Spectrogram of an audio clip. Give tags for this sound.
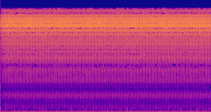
appearance; Bourne; electronic; forming; intro; location; movie; sound; telex; text; trilogy

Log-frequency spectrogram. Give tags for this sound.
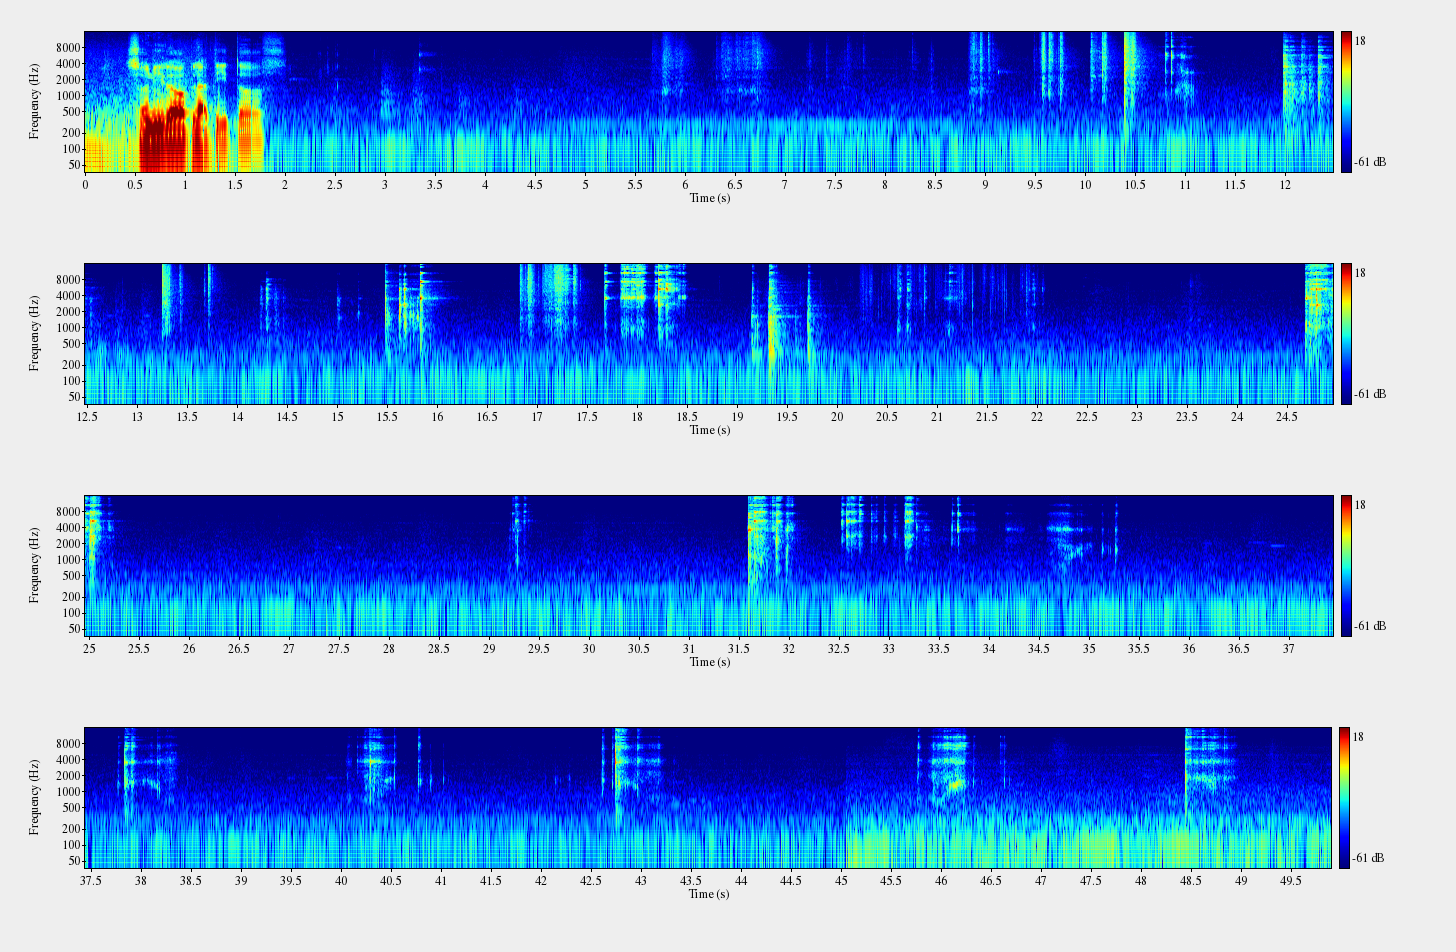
bar; Coffee; dishes

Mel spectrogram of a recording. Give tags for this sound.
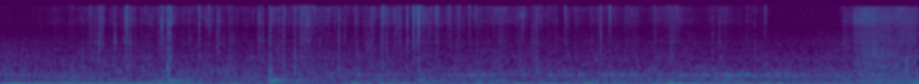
nature; crackle; natural

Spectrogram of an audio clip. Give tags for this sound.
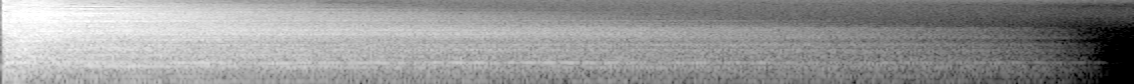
bang; crash; release

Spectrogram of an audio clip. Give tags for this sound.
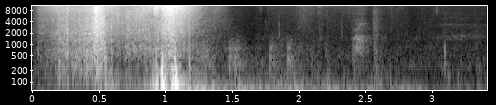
bee; buzzing; firework; human; noise; spin; stereo; wind

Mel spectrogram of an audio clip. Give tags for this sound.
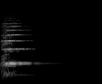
b5; midi-note-83; midi-velocity-31; multisample; single-note; spiccato; strings; violin; violin-section; vsco-2

